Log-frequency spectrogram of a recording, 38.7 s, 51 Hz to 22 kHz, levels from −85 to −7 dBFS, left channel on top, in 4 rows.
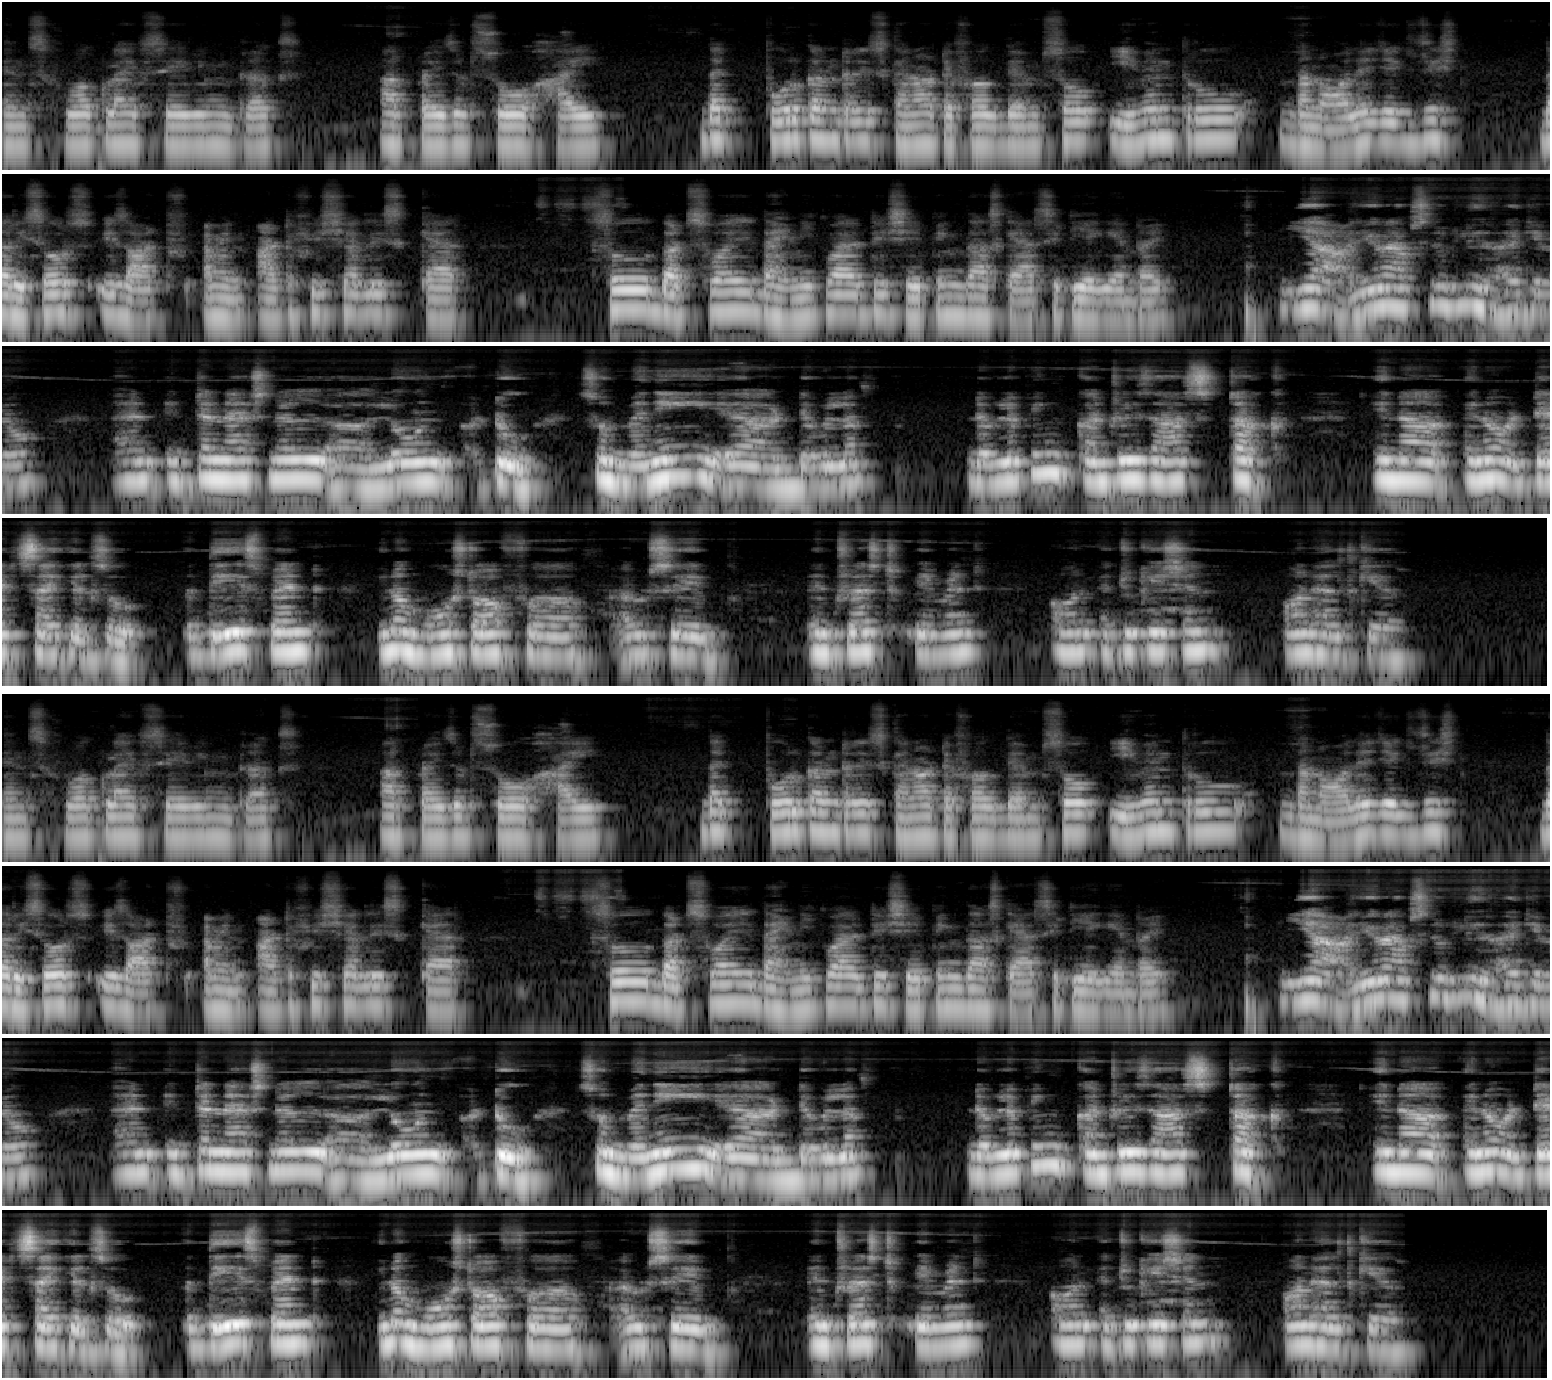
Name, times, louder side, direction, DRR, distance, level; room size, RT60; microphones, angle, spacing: voice 1, 0.0-1.8 2.4-3.7 4.4-9.1 9.6-12.5 13.4-16.9, equal, 5° right, 0.6 m, -31 dB
voice 2, 17.7-19.5 20.0-24.7 25.4-27.2 27.9-29.9 30.1-31.0 31.4-33.5 34.0-35.1 35.6-36.7 37.0-37.8, right 1 dB, 35° right, 1.2 m, -24 dB
4.0 x 2.6 x 2.7 m
head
